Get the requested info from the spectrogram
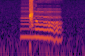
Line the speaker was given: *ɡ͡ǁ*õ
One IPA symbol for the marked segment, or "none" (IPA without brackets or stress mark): ŋ͡ǁ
